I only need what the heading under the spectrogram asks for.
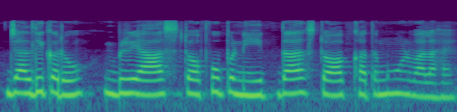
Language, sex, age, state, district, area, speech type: Punjabi, female, 18-30, Punjab, Barnala, urban, read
